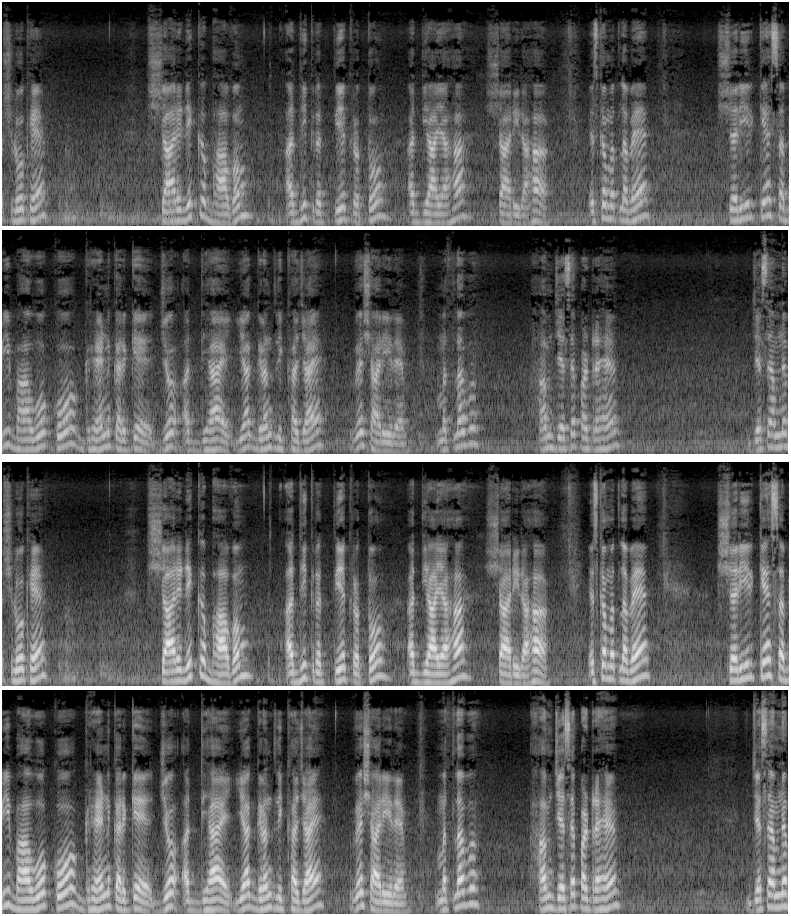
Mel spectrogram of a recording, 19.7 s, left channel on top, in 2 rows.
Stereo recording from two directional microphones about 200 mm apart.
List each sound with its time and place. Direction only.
0.0 s speech: 25° right (ahead or behind)
1.8 s speech: 25° right (ahead or behind); by 17.5 s 45° right (ahead or behind)
19.2 s speech: 45° right (ahead or behind)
